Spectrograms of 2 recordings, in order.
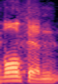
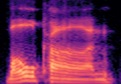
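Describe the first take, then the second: First: The first syllable sounds like 'vul'. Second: The first syllable sounds like 'vol'. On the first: The speaker calls it right. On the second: The speaker calls it wrong.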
